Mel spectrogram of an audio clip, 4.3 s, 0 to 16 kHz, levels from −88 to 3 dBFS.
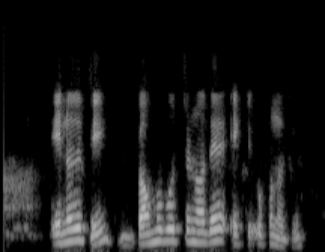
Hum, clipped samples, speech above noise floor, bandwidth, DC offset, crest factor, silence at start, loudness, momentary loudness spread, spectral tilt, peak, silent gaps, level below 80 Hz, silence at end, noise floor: none; under 0.1%; 20 dB; 6.2 kHz; under 0.1%; 18 dB; 0.05 s; -29 LUFS; 20 LU; -8 dB/octave; -12 dBFS; none; -72 dBFS; 0.35 s; -49 dBFS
